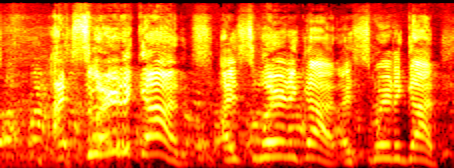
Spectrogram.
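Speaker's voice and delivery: high-pitched, repeated earnest vow; emphatic insistence. Real, not acted. Comic to a laughing crowd about the lawyers, emphatic insistence. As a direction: swear it high and urgently, as if nobody believes you. Insists the unlikely story is true.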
